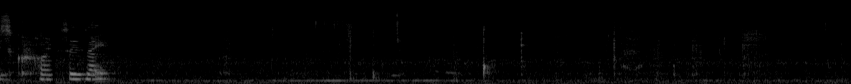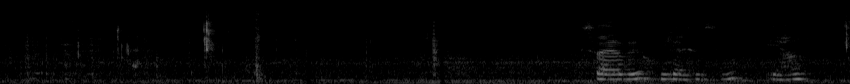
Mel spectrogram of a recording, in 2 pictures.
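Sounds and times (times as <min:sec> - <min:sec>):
crunchy biting and chewing: 0:02.1 - 0:11.6.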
